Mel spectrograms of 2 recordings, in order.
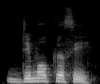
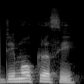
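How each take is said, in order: No difference in how they are said.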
